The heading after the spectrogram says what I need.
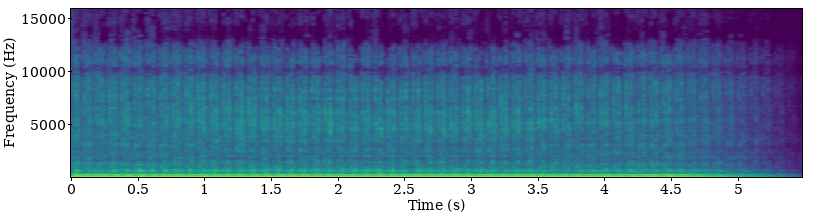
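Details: Square-body Chevy V8 with FiTech EFI, after a crank-no-start traced to flooding (wet plugs pulled, engine aired out): deep, even rumble holding steady for several seconds with no misses, then a clean shutdown; normal running.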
